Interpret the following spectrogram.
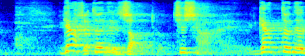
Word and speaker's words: Cheshire: di una zona dell'Inghilterra che è il Cheshire, così si dovrebbe pronunciare. Gatto del Cheshire, gatto del Cheshire, gli appare su un albero.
